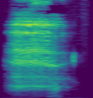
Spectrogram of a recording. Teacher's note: represents the sound of an unvoiced H sound, or a voiceless glottal fricative, pronounced as ha.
